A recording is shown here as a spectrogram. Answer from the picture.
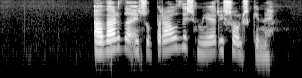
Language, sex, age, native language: Icelandic, female, 40-49, Icelandic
